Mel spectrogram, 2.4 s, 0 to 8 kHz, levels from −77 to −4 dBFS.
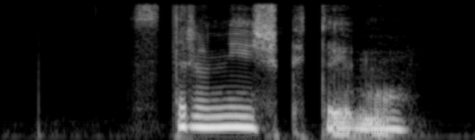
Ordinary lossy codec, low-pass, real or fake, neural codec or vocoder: none; 7.2 kHz; fake; codec, 32 kHz, 1.9 kbps, SNAC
